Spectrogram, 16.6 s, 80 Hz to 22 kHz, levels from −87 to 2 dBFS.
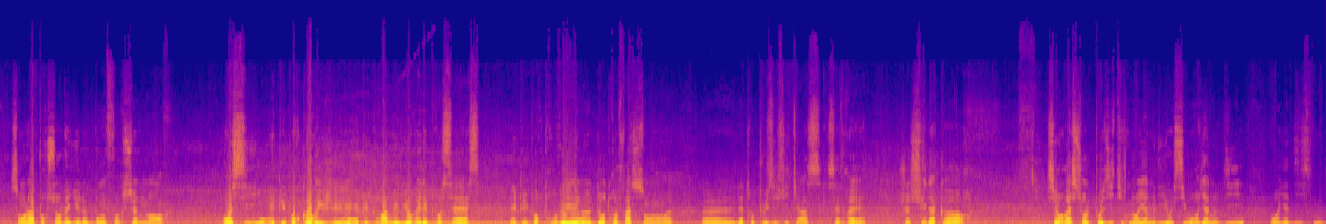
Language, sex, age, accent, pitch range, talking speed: French, male, 40-59, French, 120-180 Hz, 175 wpm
